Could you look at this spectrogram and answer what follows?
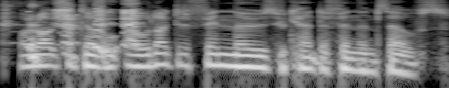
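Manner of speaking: put-on British accent. A player in a role-play game speaks as their new character, in a British accent. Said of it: "And I say it in a British accent".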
